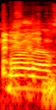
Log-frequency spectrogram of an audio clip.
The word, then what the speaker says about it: Merlo: Merlo. Thank you. More low, less high.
